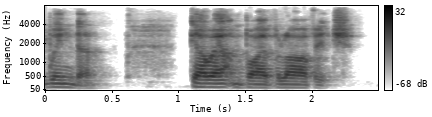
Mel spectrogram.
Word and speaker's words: Vlahovic: Yeah, Vlahovic.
